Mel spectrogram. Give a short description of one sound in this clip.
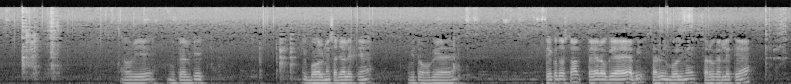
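Patties sizzle softly on a hot griddle.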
